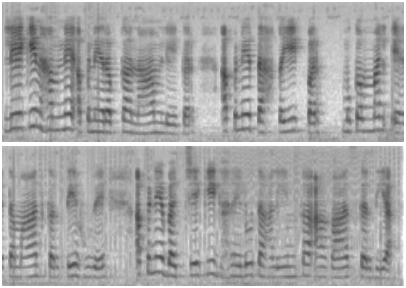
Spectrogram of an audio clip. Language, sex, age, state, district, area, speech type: Urdu, female, 18-30, Delhi, South Delhi, urban, spontaneous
